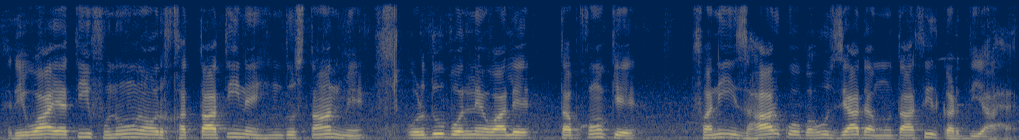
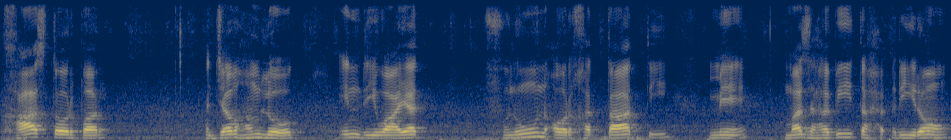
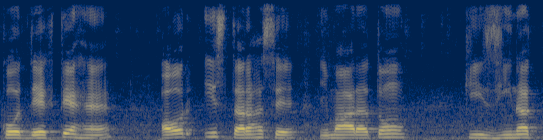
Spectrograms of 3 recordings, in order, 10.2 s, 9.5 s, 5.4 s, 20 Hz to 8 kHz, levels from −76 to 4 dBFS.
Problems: constant background noise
